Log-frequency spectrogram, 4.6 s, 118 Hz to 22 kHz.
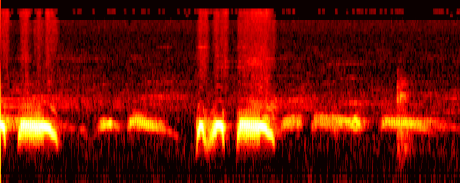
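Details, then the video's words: Spotted dove in 'giọng thổ' voice, cooing to set other doves off; a loud bowed coo, soft low murmurs, a quick double note and another full coo, then gentle trailing hums. "cu gáy thúc gù giọng thổ hay và chuẩn nhất 2023/ tiếng chim cu gáy kích bổi"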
